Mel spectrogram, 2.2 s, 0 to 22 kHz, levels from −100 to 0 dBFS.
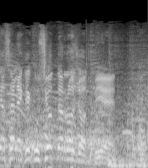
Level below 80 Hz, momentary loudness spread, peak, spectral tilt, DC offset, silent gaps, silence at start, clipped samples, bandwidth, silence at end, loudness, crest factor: -26 dBFS; 5 LU; 0 dBFS; -4.5 dB/octave; under 0.1%; none; 0 s; under 0.1%; 12.5 kHz; 0 s; -13 LUFS; 12 dB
